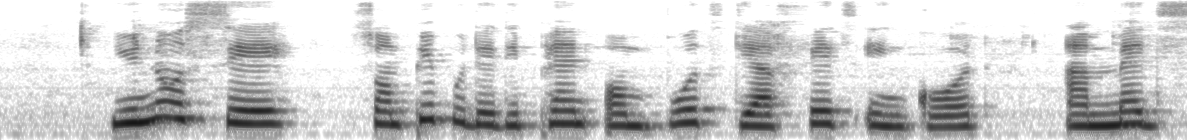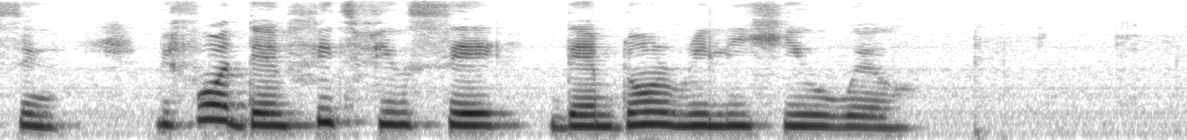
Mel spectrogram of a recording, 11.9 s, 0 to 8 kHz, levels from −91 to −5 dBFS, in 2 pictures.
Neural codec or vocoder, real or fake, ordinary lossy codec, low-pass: none; real; none; none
